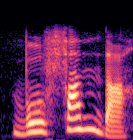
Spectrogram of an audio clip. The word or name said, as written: bufanda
